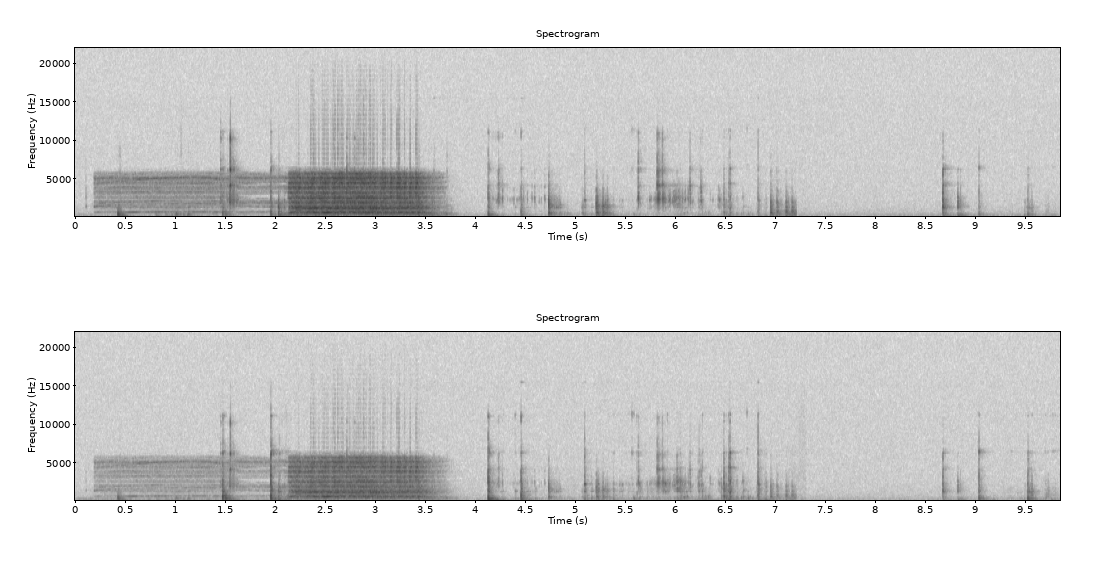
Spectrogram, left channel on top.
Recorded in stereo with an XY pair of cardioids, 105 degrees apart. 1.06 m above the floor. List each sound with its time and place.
0.2 s a drill: 40° left, 3 m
